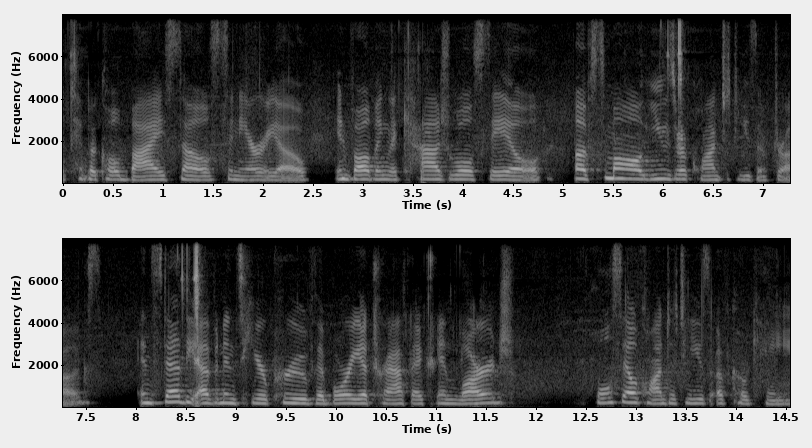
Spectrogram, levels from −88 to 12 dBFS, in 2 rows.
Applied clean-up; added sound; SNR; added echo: neural mask model Resemble Enhance denoiser.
